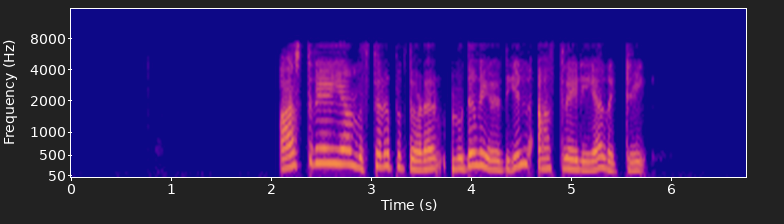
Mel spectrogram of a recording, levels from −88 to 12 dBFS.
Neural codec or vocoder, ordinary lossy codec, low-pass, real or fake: codec, 16 kHz, 1.1 kbps, Voila-Tokenizer; AAC, 64 kbps; 7.2 kHz; fake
